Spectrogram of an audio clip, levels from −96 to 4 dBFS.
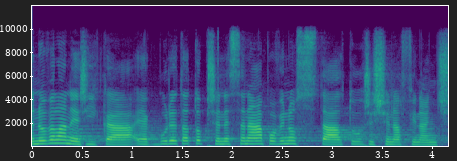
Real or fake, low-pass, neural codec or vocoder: real; 9.9 kHz; none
